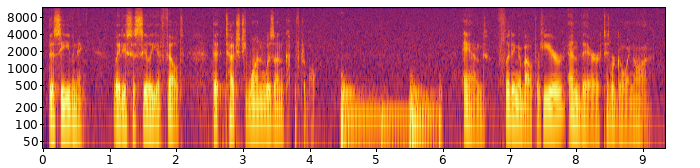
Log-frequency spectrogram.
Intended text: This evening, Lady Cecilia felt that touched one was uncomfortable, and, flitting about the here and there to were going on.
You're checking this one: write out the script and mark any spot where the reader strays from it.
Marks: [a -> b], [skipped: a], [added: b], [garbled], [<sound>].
This evening, Lady Cecilia felt that touched one was uncomfortable, [dropout] [tap] and, flitting about the here and there to were going on.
